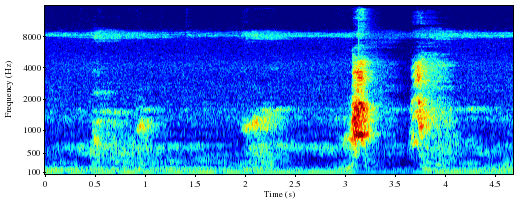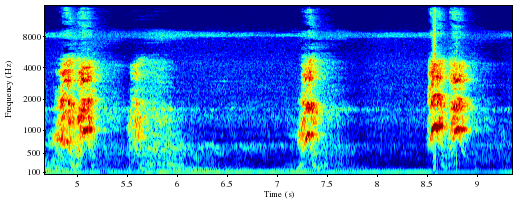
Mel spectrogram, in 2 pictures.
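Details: Pet dogs responding to an odd played sound start with soft, muffled woofs, then burst into loud, short barks in pairs, with pauses of a second or more between volleys.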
